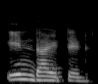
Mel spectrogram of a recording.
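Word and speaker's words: indicts: revise कर लेते हैं हमारा फर्स्ट वर्ड है इनडाइज सी साइलेंट है इसमें इनडाइज विच मींस अभियुक्त यह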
